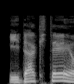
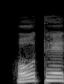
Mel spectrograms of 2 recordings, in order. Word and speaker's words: 抱亭: 女好きな性格から抱きてぇをかけた規定と読みまたその女好きが高じて北斎の妻に手を出し破門されたなどと言われているが抱え体とは別号方体の耳を変えたもので法廷と読むべきであり女好き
